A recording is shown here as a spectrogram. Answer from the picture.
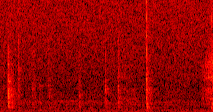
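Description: A few faint ticks over near silence: a small screwdriver turning a tiny screw in the aluminium bottom case of a MacBook Pro. The clearest tick comes about one and a half seconds in.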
